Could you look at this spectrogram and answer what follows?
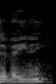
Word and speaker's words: Sevigny: I think it's pronounced Savini.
